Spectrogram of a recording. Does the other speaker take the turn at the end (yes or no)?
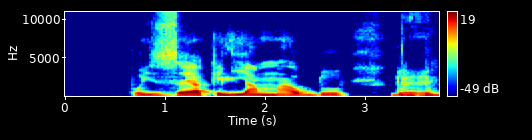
no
